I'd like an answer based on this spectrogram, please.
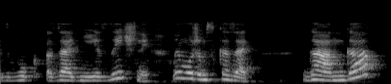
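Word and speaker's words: गङ्गा: Первая «а» будет короткая, тогда как вторая будет длинная.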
